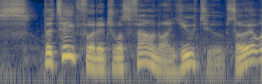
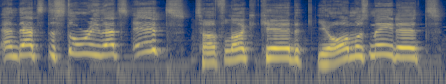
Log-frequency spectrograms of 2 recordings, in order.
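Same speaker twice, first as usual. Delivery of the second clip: excited; 10 semitones higher, 5 dB louder than usual. Real, not acted. Laughing reaction after ending.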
